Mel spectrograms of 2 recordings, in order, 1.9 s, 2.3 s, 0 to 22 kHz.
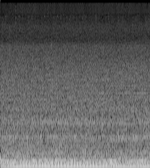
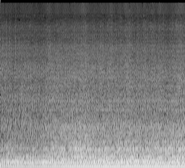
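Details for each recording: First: Honda Civic with swapped F23A four-cylinder, after cold start and warm-up: even low rumble with steady, regular pulses and no misses or knocks, a normal smooth idle. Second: Honda Civic with swapped F23A engine run without an idle air control valve, cold start with a janky eBay exhaust and parking muffler: fast, steady cold idle that drops and settles lower as it warms, high cold idle without IACV.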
